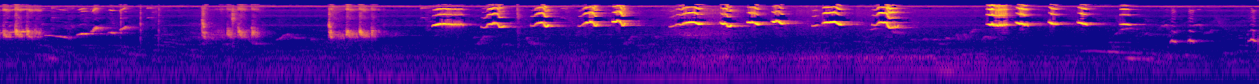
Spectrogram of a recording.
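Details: Agitated white-rumped shama singing to provoke others of its kind: a few buzzy bursts, then a long string of crisp, high chipping notes in short clustered phrases, repeated steadily with brief gaps.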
